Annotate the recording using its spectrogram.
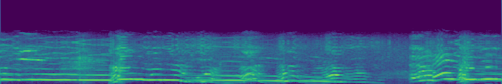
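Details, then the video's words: Duke, a Labrador Retriever kept as a talking pet dog, joins a group howl: a long sustained howl sliding slowly downward, then wavering, yodelling rises and falls, a brief pause, and renewed rising howls. "My Talking Dog Lab Duke says I love you"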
